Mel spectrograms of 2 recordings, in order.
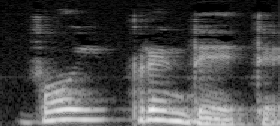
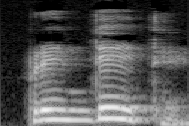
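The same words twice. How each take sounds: First: Said in the usual way. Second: "Prendete" higher and louder, clipped fall; commanding tune. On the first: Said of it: "trybie oznajmującym". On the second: Shown as a demonstration. Teacher models "Prendete" as a loud, high order. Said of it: "intonacja powodują".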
